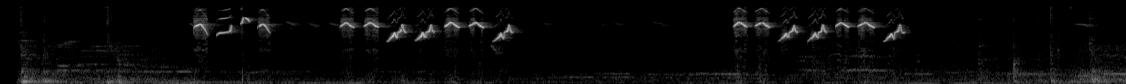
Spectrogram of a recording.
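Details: Java sparrow singing nonstop, used to spur young or silent birds into song: two bursts of sharp chirps alternating high level notes with lower downslurred ones, about four per second, separated by quiet pauses.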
